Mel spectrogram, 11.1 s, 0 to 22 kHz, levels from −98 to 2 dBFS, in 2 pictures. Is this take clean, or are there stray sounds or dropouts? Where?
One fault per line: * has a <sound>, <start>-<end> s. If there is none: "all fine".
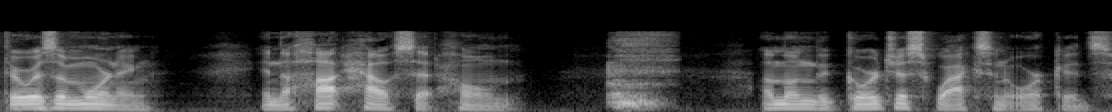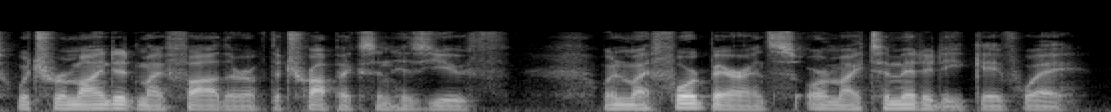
* has a throat clearing, 3.0-3.4 s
